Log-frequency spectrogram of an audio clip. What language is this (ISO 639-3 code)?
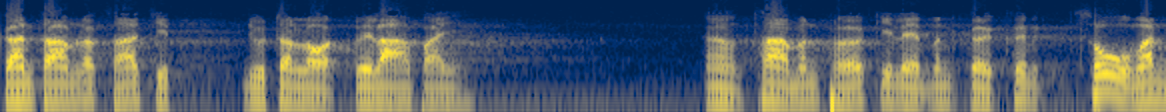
tha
